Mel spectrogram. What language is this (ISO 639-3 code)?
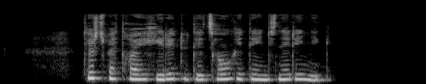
mon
